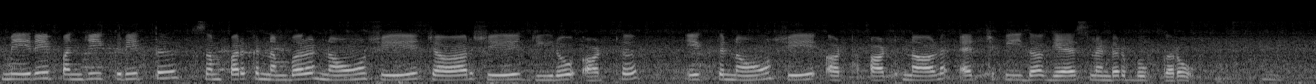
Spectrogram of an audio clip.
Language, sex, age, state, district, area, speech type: Punjabi, female, 45-60, Punjab, Gurdaspur, urban, read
